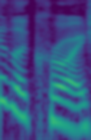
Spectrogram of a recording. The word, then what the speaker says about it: LaCroix: A girl at Pure Bar, she said LaCroix, and I was like, I say LaCroix. She's like, yeah, that's how you say it.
